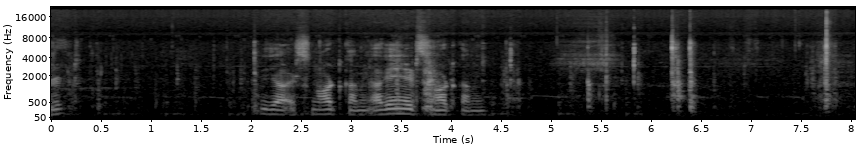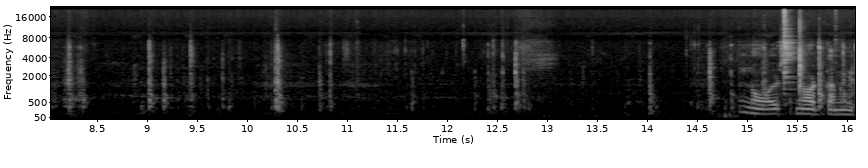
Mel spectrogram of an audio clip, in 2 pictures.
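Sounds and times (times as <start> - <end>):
screwdriver clicking on metal bolt: 15.3 - 16.0.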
